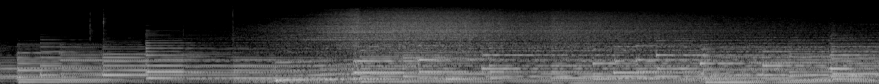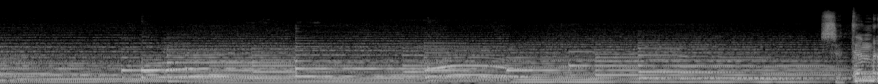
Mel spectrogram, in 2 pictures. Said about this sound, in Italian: Io sto già mettendo su un suo brano.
